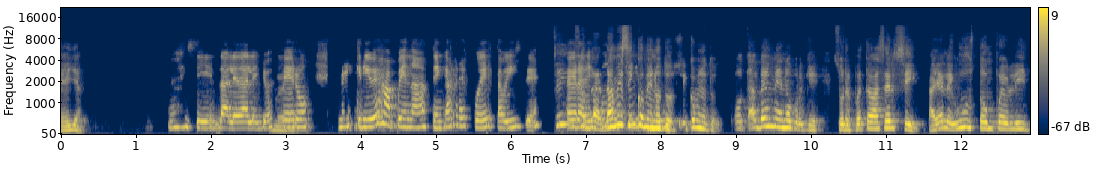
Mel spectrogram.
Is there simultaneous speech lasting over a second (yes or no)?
yes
